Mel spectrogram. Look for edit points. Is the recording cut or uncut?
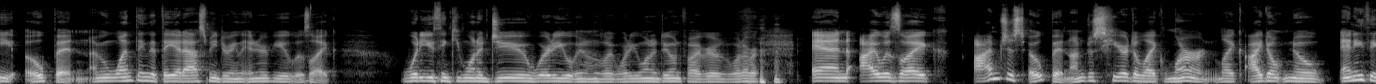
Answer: uncut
